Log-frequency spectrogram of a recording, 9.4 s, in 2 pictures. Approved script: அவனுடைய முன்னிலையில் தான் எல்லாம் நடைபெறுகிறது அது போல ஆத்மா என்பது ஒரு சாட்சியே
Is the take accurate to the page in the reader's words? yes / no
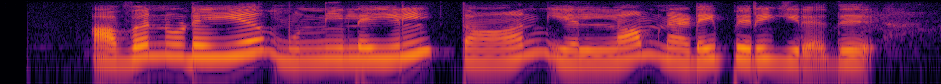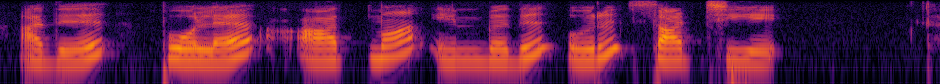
yes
